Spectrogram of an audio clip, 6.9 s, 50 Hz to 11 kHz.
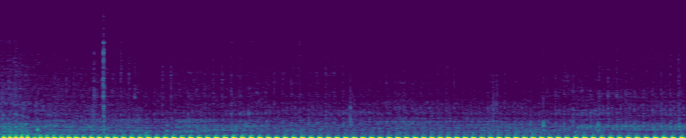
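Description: Honda CG125's air-cooled single-cylinder four-stroke engine running steadily at low revs, a regular thudding beat of about a dozen pulses a second.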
